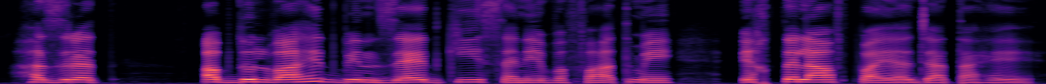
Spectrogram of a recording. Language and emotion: Urdu, neutral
